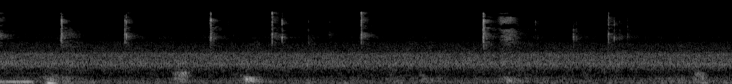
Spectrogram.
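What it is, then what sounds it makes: Bar soap scraped with a needle. A metal needle scratches grooves into a solid orange and white striped bar of soap held in the hand. It makes a series of short, bright, scratchy clicks and soft scrapes, spaced irregularly over a steady low hiss.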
